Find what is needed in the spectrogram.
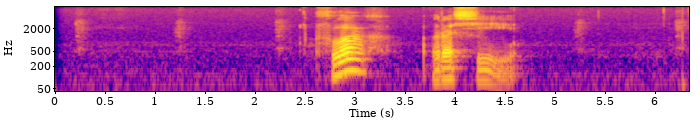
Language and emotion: Russian, sad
